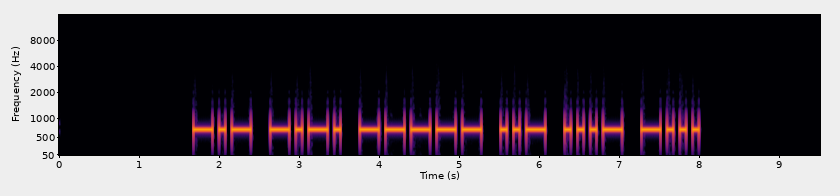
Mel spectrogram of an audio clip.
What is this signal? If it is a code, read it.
Morse code, heard as a keyed tone, about 15 wpm, 700 Hz. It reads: KC0UVB
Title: Speed Racing - USA 2x3 Call Signs 15wpm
